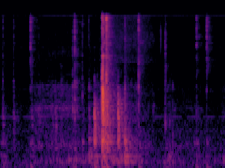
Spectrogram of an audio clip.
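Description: A few faint clicks on a laptop as objects are selected and a menu is opened, with one sharper click about a second in.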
